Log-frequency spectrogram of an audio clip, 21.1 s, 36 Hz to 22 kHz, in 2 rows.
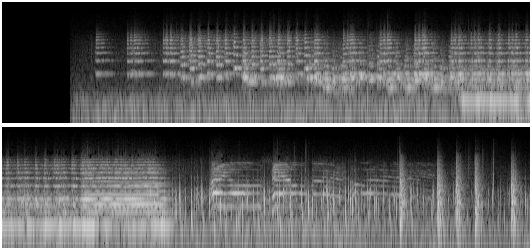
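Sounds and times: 
loud brassy orchestral music: 1.8 - 14.0
galloping horse hoofbeats: 2.5 - 21.1.

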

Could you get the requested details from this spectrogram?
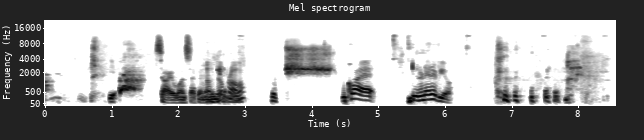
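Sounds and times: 
speech: 0.1 - 6.2, 6.8 - 8.2
dogs yipping in a room: 1.1 - 1.6
laughter: 6.8 - 8.3.

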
